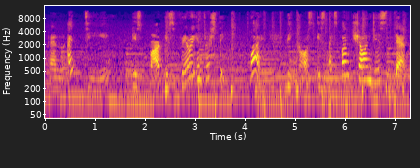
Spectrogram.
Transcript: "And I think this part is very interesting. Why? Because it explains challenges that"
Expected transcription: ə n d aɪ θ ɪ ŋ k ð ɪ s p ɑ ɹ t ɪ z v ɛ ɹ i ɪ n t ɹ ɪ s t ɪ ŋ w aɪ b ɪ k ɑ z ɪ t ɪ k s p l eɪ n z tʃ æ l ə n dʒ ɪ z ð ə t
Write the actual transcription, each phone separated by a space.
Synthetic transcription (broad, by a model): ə n aɪ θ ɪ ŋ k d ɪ s p ɑ ɹ t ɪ s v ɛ ɹ i ɪ n t ɹ ɪ s t ɪ ŋ w aɪ b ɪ k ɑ s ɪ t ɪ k s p eɪ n tʃ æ l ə n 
